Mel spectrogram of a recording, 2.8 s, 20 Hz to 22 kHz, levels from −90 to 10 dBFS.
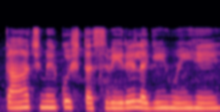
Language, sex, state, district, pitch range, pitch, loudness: Hindi, female, Madhya Pradesh, Bhopal, 185-210 Hz, 195 Hz, -14 LUFS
